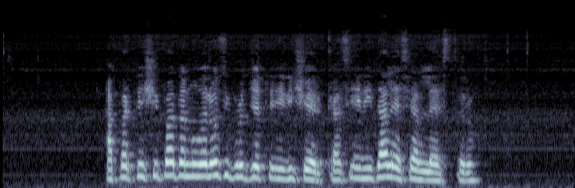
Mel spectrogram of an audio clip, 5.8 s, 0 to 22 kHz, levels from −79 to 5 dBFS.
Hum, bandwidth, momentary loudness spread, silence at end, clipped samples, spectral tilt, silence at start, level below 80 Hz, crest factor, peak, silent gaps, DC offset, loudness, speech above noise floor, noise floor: none; 10.5 kHz; 10 LU; 0.95 s; under 0.1%; -7 dB/octave; 1.05 s; -54 dBFS; 14 dB; -2 dBFS; none; under 0.1%; -15 LUFS; 39 dB; -53 dBFS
